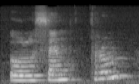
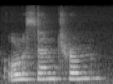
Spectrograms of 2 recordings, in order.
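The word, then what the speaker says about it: Ullcentrum: i believe it's pronounced ulcentrum olacentrum it's swedish so put a swedish accent on that it's beautiful i've got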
